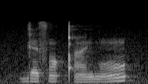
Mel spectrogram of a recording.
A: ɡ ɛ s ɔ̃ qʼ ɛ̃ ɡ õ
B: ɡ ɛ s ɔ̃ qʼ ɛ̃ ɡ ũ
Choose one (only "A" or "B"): A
